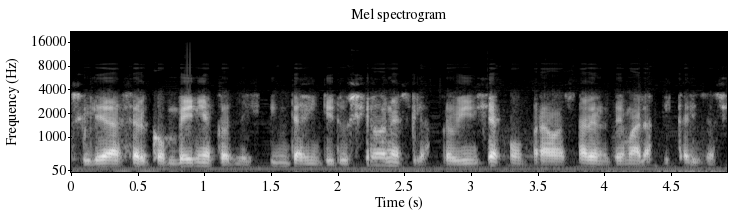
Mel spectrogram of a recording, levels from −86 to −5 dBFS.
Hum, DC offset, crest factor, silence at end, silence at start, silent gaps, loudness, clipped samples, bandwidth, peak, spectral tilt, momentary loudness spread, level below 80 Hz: none; under 0.1%; 20 dB; 0 s; 0 s; none; -23 LUFS; under 0.1%; 8 kHz; -4 dBFS; -4.5 dB/octave; 9 LU; -54 dBFS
